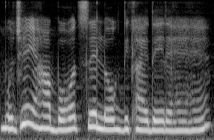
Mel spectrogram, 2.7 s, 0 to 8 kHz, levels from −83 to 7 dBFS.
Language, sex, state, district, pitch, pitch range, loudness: Hindi, female, Arunachal Pradesh, Papum Pare, 230 Hz, 215-260 Hz, -12 LUFS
